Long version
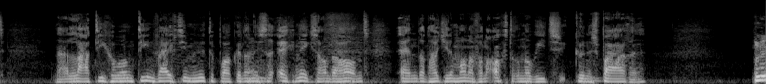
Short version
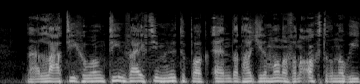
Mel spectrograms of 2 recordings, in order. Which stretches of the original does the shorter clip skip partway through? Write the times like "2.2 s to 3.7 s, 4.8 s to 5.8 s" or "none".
2.4 s to 3.9 s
